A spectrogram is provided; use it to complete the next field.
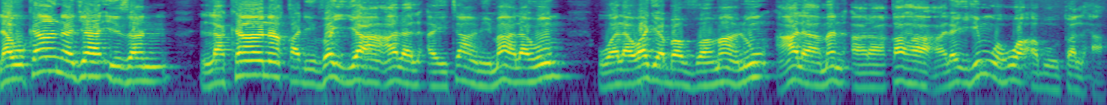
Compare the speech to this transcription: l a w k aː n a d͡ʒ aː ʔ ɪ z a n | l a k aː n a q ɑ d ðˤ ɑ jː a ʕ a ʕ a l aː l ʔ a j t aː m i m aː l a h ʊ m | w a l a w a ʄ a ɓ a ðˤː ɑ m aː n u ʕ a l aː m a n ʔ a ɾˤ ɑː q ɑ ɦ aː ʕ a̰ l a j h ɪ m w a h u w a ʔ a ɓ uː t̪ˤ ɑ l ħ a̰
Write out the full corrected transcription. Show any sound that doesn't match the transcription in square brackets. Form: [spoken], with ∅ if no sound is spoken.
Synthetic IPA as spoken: l a w k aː n a d͡ʒ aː ʔ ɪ z a n | l a k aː n a q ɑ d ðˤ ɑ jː a ʕ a ʕ a l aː l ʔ a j t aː m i m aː l a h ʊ m | w a l a w a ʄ a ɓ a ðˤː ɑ m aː n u ʕ a l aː m a n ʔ a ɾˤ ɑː q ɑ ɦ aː ʕ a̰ l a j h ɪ m w a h u w a ʔ a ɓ uː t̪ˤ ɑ l ħ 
